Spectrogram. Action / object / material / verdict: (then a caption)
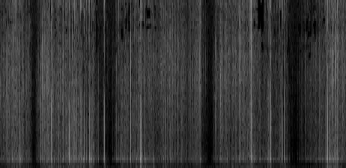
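scrape / felt sheet scraped by a metal-needle roller / felt / none. A metal-needle derma roller is rolled back and forth over a flat red felt square resting on a dark table, scratching the fibres. The result is a dense, crackly scratching and rustling, loudest in the midrange with some bright hiss. It comes in sustained passes separated by brief near-silent gaps where the roller reverses.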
